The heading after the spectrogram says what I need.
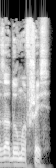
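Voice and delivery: ordinary delivery, nothing marked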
